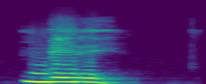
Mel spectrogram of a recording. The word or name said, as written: mbere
